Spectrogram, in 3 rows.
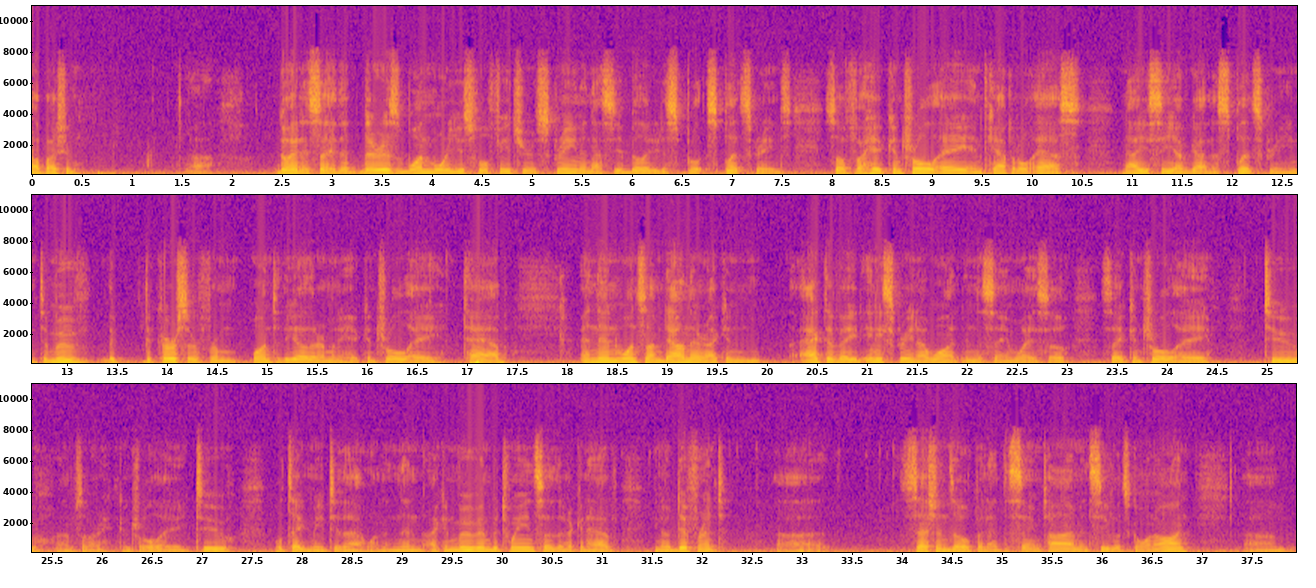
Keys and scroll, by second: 9.3-10.1 typing, 16.7 Tab, 24.2 ctrl+n, 24.3-29.7 typing, 29.3 Tab, 31.2-32.6 typing, 33.1 Tab.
